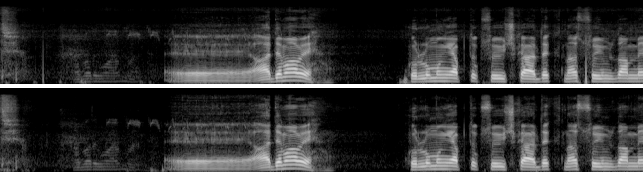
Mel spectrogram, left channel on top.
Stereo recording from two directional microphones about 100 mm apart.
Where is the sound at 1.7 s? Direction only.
Centre (ahead or behind).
